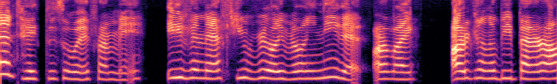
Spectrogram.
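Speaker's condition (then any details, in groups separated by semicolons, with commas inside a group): Cerebral palsy; from birth, mostly waist down, uses walker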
